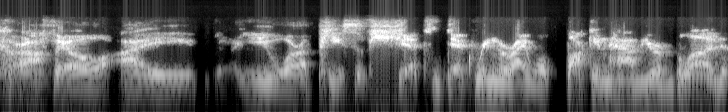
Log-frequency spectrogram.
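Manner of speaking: animated character voice, building up. Narrating a game scene, voicing Gladwin as he talks, voice getting deeper and deeper. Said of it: "his voice gets deeper and deeper".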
